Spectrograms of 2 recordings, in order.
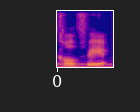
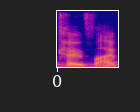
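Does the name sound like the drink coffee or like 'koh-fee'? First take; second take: coffee; koh-fee. First: It sounds exactly like the drink coffee. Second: It is said as 'koh-fee', unlike the drink. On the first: This is the pronunciation someone else gave. "someone's corrected me and said it's pronounced coffee" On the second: This keeps it distinct from the drink. "I am going to continue pronouncing it Ko-Fi"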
